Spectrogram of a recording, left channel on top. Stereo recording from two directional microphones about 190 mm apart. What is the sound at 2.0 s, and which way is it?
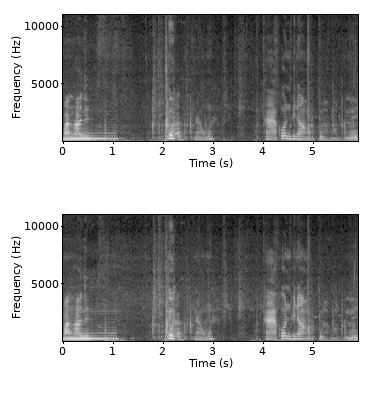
Speech, 5° left (ahead or behind).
